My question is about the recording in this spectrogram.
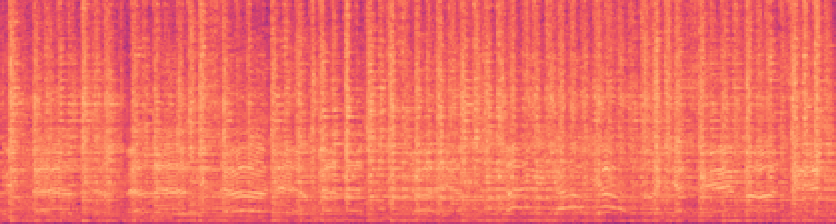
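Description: Acoustic guitar played live, with a man singing a melody over it.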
